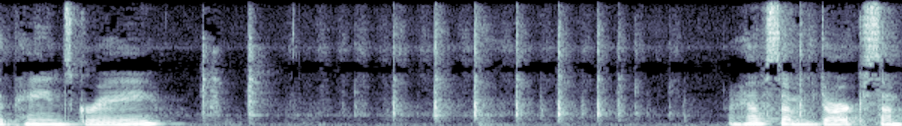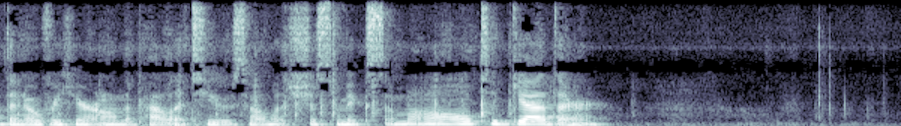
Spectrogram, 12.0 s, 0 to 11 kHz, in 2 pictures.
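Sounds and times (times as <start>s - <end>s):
paintbrush tapping plastic palette: 1.3s - 9.8s.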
